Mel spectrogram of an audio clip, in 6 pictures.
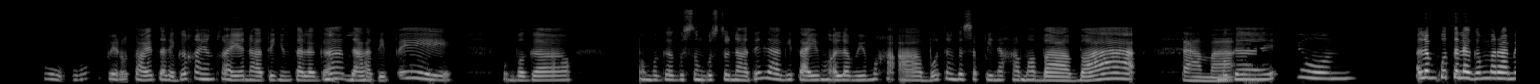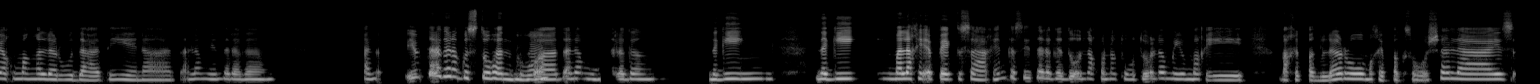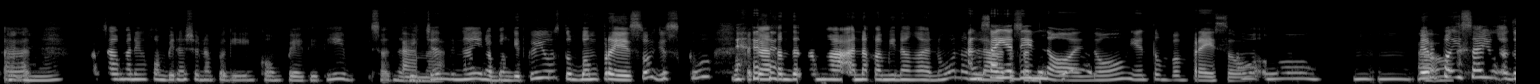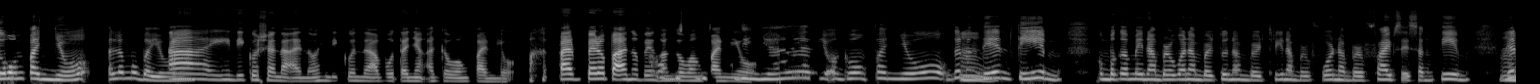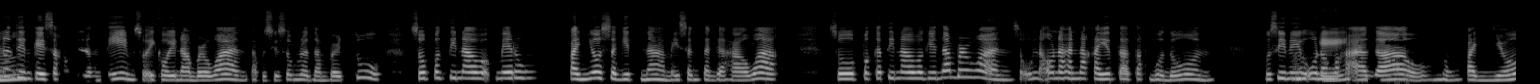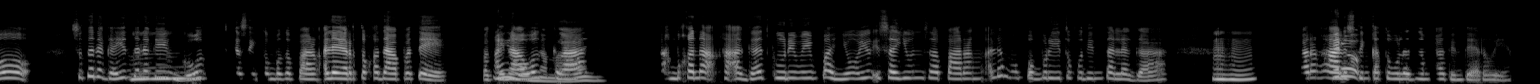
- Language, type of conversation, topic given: Filipino, podcast, Anong larong pambata ang may pinakamalaking naging epekto sa iyo?
- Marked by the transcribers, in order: tapping; laugh; other background noise; chuckle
